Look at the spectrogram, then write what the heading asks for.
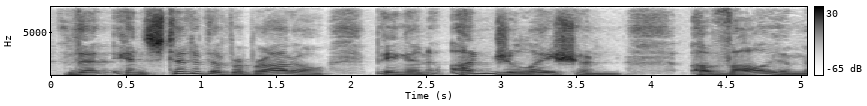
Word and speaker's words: vibrato: Did I say it right? Vibrato, right? Because it's Italian. Vibrato. That's right.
